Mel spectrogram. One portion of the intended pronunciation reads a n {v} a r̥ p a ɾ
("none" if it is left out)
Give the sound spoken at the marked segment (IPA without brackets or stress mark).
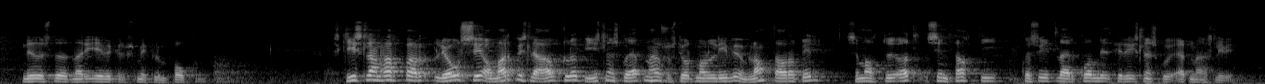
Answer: v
